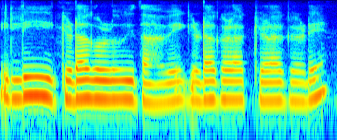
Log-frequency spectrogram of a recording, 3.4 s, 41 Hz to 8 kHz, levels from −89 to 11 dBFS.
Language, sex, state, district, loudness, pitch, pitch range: Kannada, female, Karnataka, Koppal, -15 LUFS, 190 Hz, 180-200 Hz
